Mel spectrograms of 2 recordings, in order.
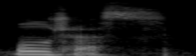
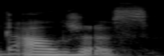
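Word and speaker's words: Олжас: буквой, получится имя человека лжас. Лжас. Лжас. Вот не алжа. То я видела в трес, как кто-то говорит алжа. Я не знаю, почему о читается как а.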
